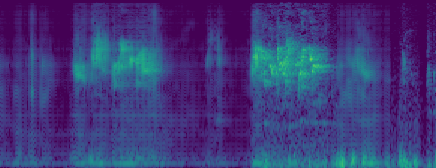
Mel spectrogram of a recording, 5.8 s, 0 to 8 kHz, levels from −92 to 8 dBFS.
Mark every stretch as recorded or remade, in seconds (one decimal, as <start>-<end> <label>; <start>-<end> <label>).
0.0-3.5 remade; 3.5-4.5 recorded; 4.5-5.2 remade; 5.2-5.8 recorded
